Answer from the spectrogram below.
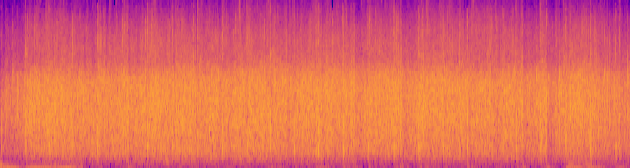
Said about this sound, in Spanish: Y en, este momento, efectivamente, acaba de tomar posesión de la diócesis de Solsona, Monseñor Francisco Conesa. Nos unimos desde Radio María a este gran aplauso y damos la bienvenida a su nuevo pastor, allí en Solsona, Monseñor Francisco Conesa.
